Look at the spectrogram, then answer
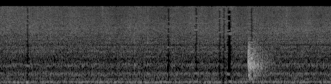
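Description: Bell peppers and onions sizzle steadily in a pot over high heat for a gumbo, a continuous close frying hiss with light stirring scrapes and one brief louder burst toward the end.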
